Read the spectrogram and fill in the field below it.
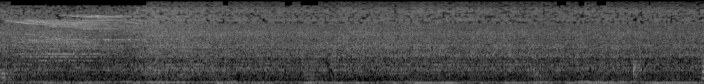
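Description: Shrimp frying in hot mustard oil in a home kitchen, a steady close sizzle with a soft crackling hiss that holds evenly throughout, with faint stirring and no talking.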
